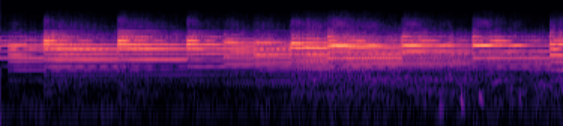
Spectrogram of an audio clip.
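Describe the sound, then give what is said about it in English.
A doorbell at the front door of an old colonial mansion rings out in a bright, ringing chime, struck again and again about twice a second, each tone overlapping the last into a loud, continuous cascade with no voices. “Rather early when I drove up to the front door of that impressive old colonial mansion, and I rang the doorbell.”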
